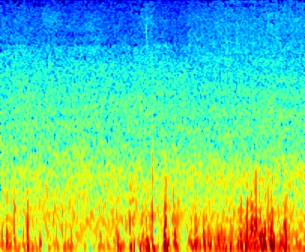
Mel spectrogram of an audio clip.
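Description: Wind buffeting the microphone in uneven gusts, a low rumbling that swells about two seconds in and again near the end.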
